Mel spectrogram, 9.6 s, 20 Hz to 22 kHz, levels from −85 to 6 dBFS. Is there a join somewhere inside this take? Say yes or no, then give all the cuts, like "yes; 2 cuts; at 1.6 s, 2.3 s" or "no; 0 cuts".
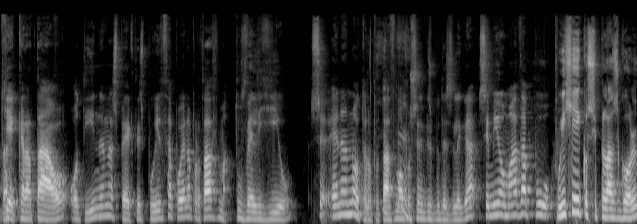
yes; 1 cut; at 4.5 s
